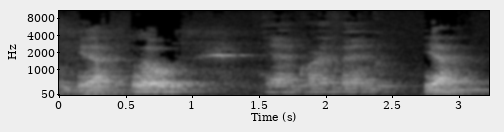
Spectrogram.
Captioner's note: whistling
